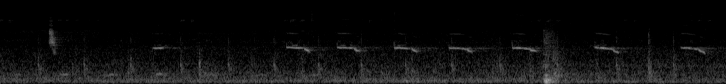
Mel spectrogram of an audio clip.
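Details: A male mockingbird in Okeechobee sings, repeating a short, slightly falling mid-pitched note about twice a second over a soft background hiss, with one sharp tap near the end.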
